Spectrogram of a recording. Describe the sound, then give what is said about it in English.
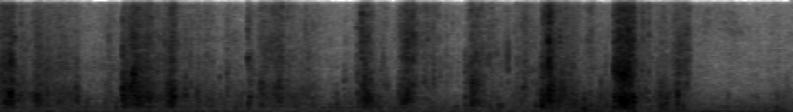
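Footsteps crunching over loud, dry leaves: many brittle, rustling steps in a steady walking rhythm over a constant low background, with no talking. “These leaves are sure loud to walk over.”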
